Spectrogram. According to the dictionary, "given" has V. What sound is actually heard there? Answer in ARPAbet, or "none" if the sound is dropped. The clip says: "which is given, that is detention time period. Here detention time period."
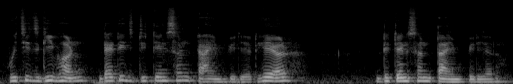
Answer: B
